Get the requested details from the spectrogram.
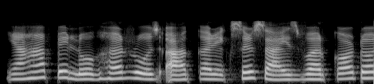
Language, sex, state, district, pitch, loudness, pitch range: Hindi, female, Bihar, Gaya, 250 Hz, -17 LUFS, 235-280 Hz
